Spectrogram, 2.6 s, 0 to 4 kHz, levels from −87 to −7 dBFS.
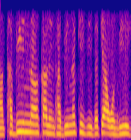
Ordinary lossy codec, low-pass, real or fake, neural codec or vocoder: none; 3.6 kHz; real; none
